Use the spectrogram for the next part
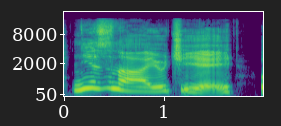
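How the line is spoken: Tired. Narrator (Russian): устало сказала Любовь Савельевна

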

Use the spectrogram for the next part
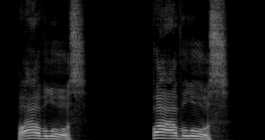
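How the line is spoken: Hoarse screaming. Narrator (Russian): заорал я, срывая голос

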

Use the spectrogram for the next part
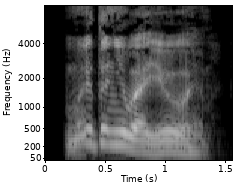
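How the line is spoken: Wry snort. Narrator (Russian): хмыкнул Эскель

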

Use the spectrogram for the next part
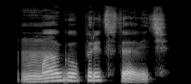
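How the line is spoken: Dry reply. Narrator (Russian): сухо ответил Зейн

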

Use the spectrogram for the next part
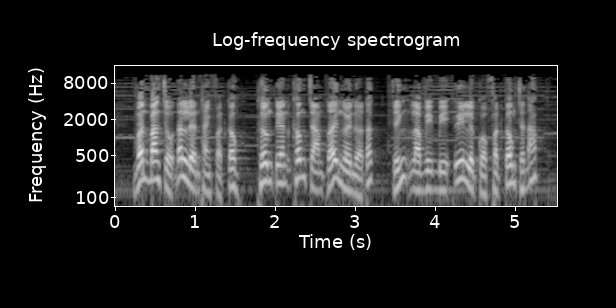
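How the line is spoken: Laughing loudly. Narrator (Vietnamese): Thần Hồ cười lớn nói

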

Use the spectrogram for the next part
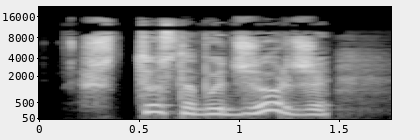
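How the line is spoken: Frightened question. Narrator (Russian): испуганно спросил Бойд

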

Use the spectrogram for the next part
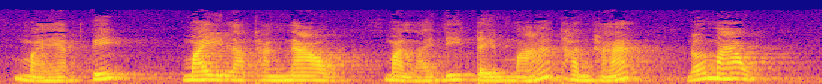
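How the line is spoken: Raised, aggressive question. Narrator (Vietnamese): lên giọng hỏi

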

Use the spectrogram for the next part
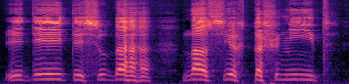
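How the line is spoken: Thin silly voice. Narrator (Russian): объявила Яна тоненьким глупым голоском

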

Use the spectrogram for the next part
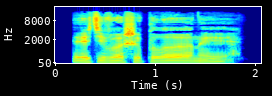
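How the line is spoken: Moaning. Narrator (Russian): простонал принц

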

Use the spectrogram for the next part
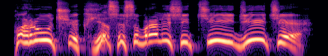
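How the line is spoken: Shouting over a blizzard. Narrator (Russian): Перекрывая визг метели, прокричал Волков

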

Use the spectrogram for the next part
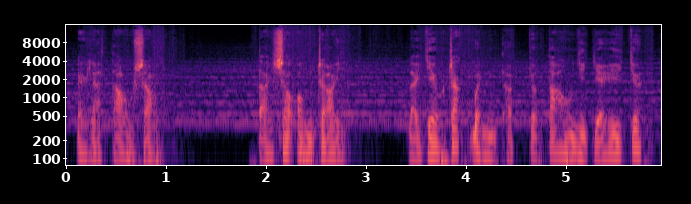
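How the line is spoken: Soft, rising to coughing screams. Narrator (Vietnamese): mụ còn nói chuyện nhỏ nhẹ, nhưng sau đó càng ngày mụ càng hét to lên, hét đến nỗi ho sặc sụa

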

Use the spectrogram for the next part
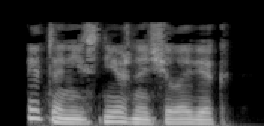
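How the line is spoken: Sad summary. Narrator (Russian): грустно резюмировала она

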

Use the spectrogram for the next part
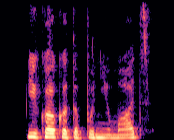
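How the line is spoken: Cold. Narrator (Russian): холодно спросил Артур

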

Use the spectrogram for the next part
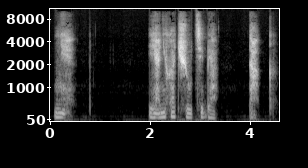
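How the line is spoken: Whisper. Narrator (Russian): прошептала она

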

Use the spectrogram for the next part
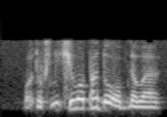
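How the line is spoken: Near bark. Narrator (Russian): чуть ли не рявкнул Сварог

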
